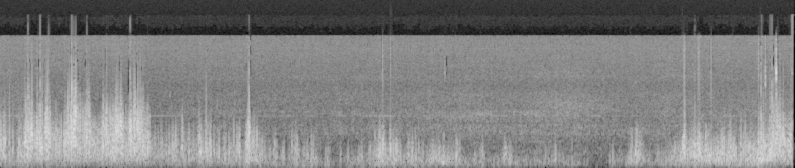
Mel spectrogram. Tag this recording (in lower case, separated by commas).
wind noise (microphone), wind, wind noise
